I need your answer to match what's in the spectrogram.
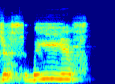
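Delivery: high, pleading yell.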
